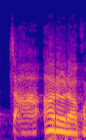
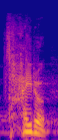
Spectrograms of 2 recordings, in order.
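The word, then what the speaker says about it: צעיר: 이때 아직 막내가 남았나이다 할 때 그 막내라고 하는 단어가 히브리어로 짜이르라고 하는 혹은 차이르, 짜와 차의 중간쯤 발음 나오는 발음인데요.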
